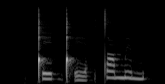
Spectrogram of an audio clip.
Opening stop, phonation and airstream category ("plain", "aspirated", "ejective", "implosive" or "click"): click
